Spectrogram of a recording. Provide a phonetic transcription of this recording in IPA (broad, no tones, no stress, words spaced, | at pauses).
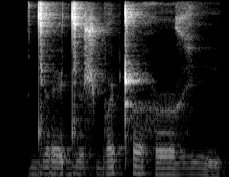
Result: dʲəɾedʲə˞ʃbə ʈʰəhə˞ɣi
